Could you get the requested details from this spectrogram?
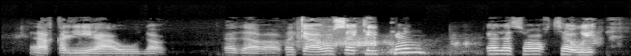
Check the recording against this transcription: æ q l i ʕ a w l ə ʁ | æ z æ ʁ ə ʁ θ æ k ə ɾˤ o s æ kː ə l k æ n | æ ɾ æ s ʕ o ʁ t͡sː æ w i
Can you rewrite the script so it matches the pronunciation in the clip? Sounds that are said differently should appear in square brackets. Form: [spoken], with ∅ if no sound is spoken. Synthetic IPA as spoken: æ q l i ʕ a w l ə ʁ | æ [ð] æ ʁ ə ʁ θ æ k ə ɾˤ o s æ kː ə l k æ n | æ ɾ æ s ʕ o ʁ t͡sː æ w i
